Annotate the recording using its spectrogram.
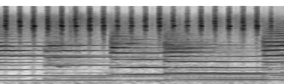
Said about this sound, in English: You can put Big Ben in your favorite wristwatch.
